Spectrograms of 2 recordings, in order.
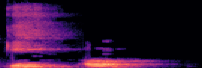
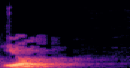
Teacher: La primera persona del presente tiene dos sílabas, guío. La tercera persona del pretérito perfecto simple tiene una sola sílaba, guió.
